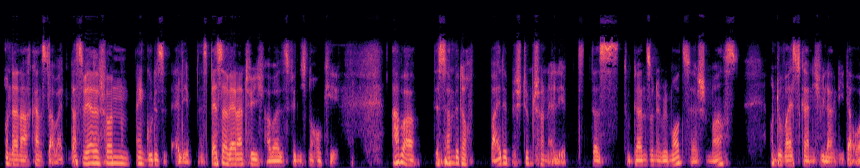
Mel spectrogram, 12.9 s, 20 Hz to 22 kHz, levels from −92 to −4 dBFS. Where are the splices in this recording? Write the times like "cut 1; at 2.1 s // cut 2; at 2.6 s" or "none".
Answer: cut 1; at 4.0 s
